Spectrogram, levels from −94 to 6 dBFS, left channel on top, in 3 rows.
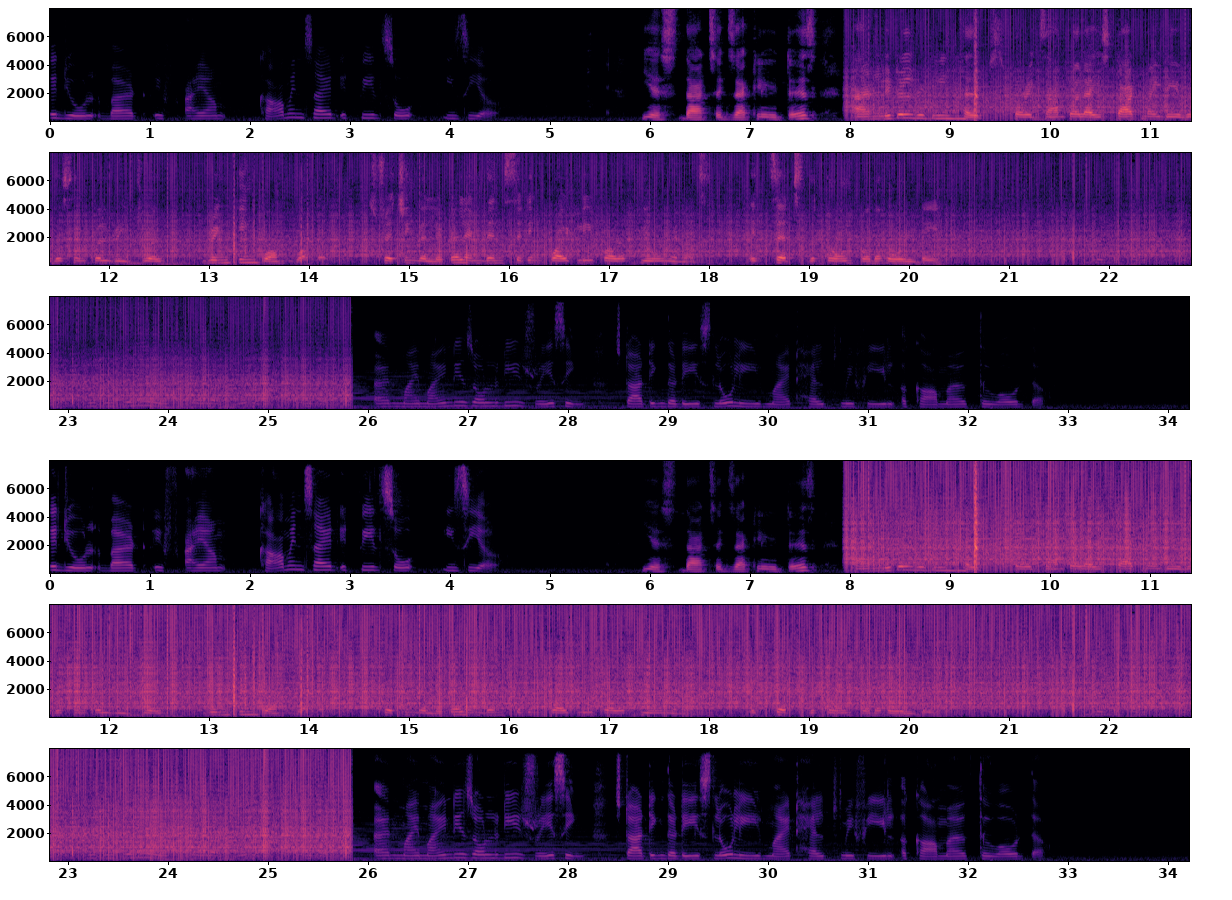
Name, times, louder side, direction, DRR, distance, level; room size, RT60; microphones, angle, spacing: voice 1, 0.0-1.8 2.1-3.6 3.9-4.5 21.2-32.8, right 4 dB, 60° right, 2.2 m, -57 dB
voice 2, 5.9-7.7 8.0-14.2 14.6-17.9 18.4-20.4, left 6 dB, 50° left, 0.3 m, -41 dB
sound 1, 7.9-25.8, right 7 dB, 75° right, 1.1 m, -38 dB
sound 2, 13.8-31.4, right 3 dB, 20° right, 5.5 m, -62 dB
head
